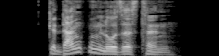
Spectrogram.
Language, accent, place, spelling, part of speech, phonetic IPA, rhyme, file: German, Germany, Berlin, gedankenlosesten, adjective, [ɡəˈdaŋkn̩loːzəstn̩], -aŋkn̩loːzəstn̩, De-gedankenlosesten.ogg
- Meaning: 1. superlative degree of gedankenlos 2. inflection of gedankenlos: strong genitive masculine/neuter singular superlative degree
